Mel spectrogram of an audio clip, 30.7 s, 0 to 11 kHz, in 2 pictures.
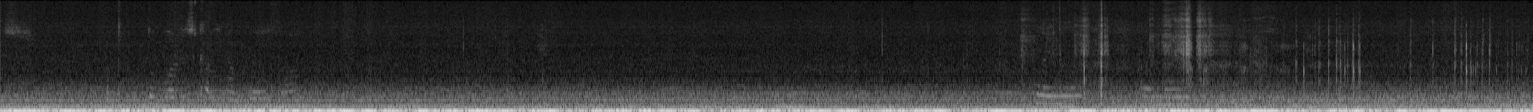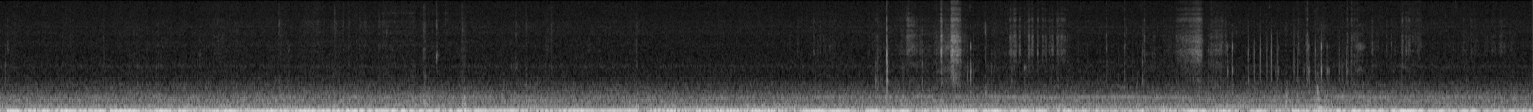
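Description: Land Rover Discovery 3 driving on beach sand, heard from inside the cabin: a steady, loud, low rumble of engine and tyres, with a few brief sharp noises over it.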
